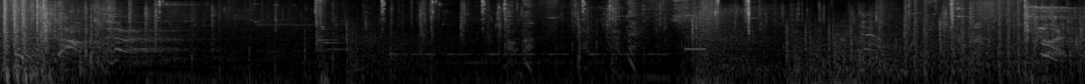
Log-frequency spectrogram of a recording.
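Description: Rocket launcher blasts and scattered gunfire in the shooter game Halo Infinite, a busy stretch of repeated bangs and mechanical clatter at moderate loudness, with a faint steady tone and voices here and there.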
